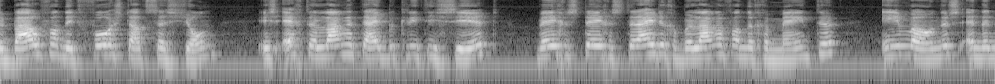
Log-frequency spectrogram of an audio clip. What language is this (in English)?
Dutch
